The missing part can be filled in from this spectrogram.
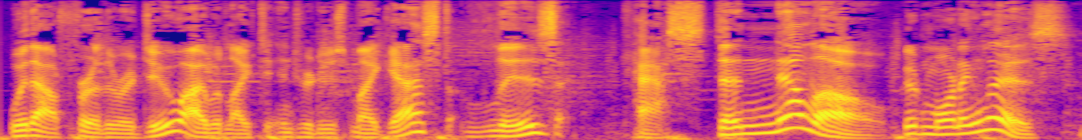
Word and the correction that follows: Castellano: Castellano. Castellano. – C-A-S-T-E-L-L-A-N-O?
